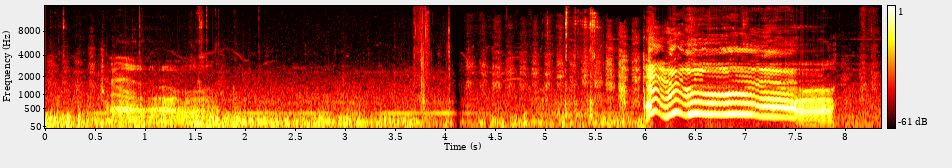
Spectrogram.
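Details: Dogs Rosy and Rocky at play with another dog at Seal Point Dog Park: low growling and panting, then a loud wavering, whine-like howl lasting about two seconds near the end, over outdoor background noise.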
